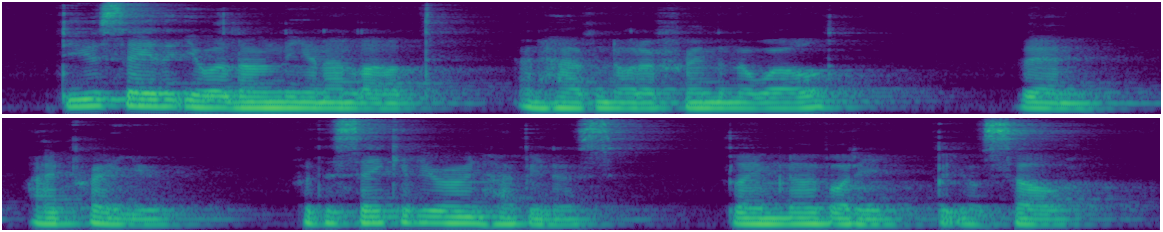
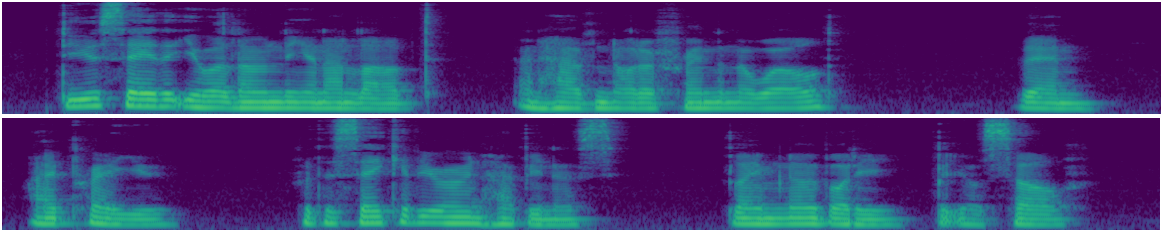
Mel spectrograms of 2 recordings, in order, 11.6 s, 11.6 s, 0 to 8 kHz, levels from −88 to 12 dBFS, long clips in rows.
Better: second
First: room echo; dies away in 0.8 s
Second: none

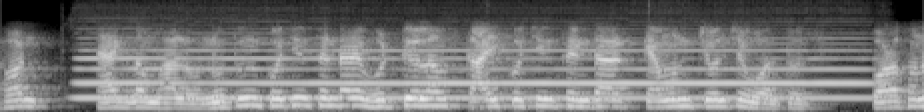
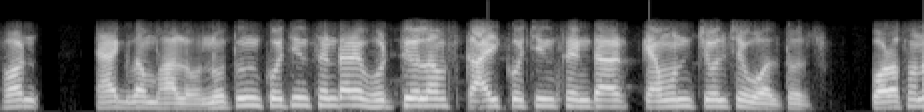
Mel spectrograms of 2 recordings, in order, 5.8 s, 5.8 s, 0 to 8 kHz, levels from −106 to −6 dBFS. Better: second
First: background sound (Wind instrument, woodwind instrument); 4 dB below the speech // room echo; dies away in 0.4 s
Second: none

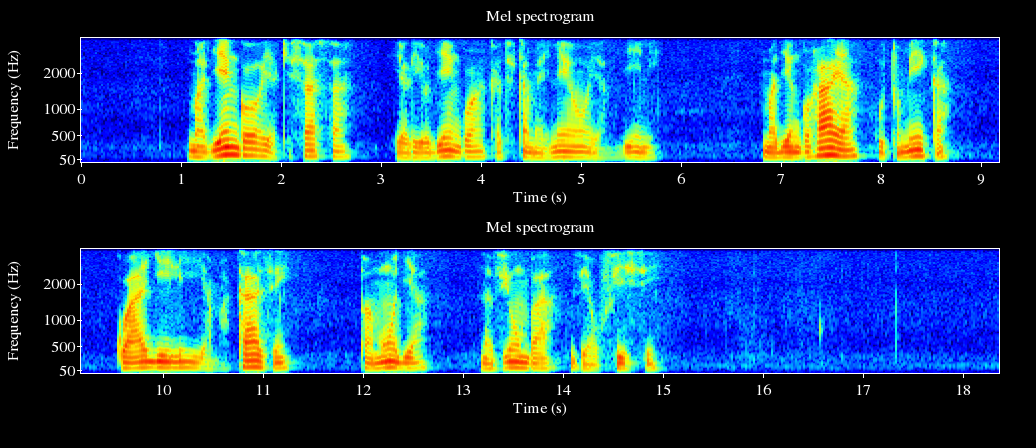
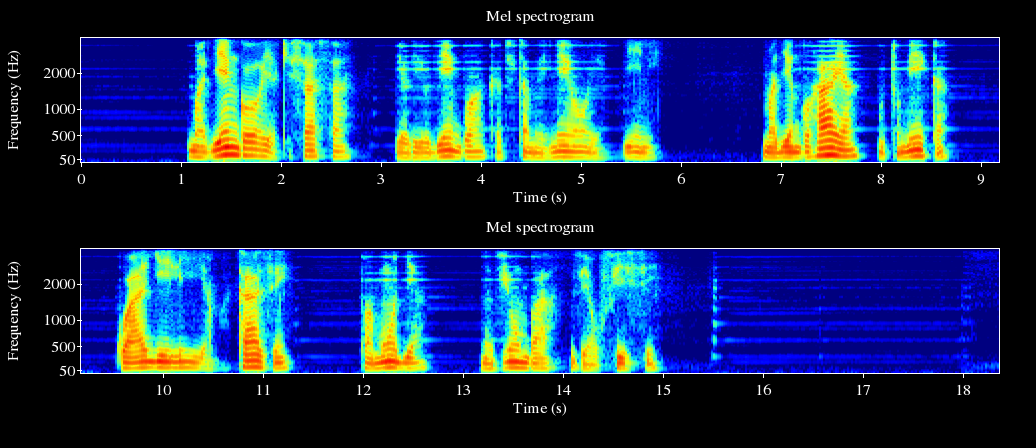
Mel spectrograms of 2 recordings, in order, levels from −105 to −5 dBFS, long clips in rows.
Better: first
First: none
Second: noise reduction (neural mask model DeepFilterNet 3)

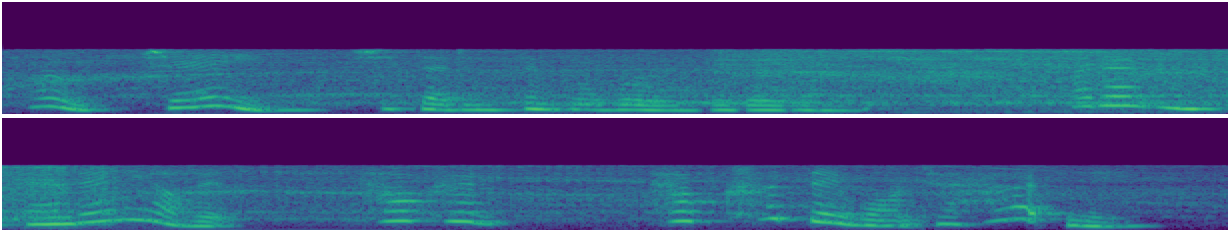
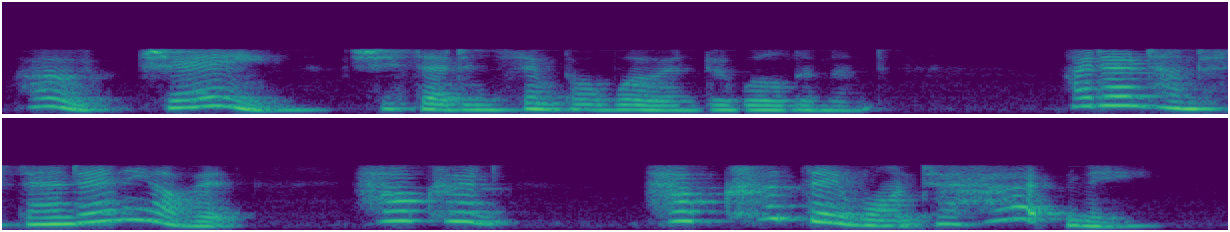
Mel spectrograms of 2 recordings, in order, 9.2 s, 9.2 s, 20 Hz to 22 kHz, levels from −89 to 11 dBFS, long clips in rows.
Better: second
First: background sound (Sawing); 7 dB below the speech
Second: none

